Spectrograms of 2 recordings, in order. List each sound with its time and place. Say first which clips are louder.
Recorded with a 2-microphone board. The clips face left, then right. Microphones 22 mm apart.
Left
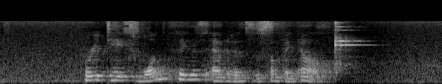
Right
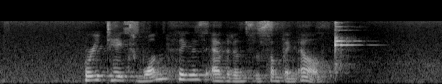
0.8 s a man speaking: right 2 dB; 30° right (ahead or behind), 1.1 m
3.4 s dishes clattering: right 2 dB; 20° right (ahead or behind), 4 m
